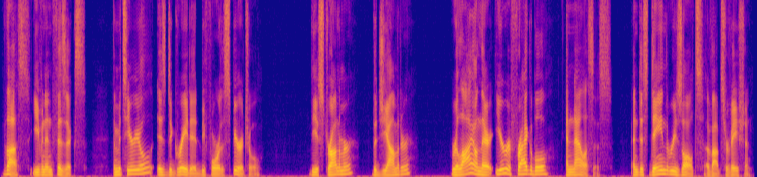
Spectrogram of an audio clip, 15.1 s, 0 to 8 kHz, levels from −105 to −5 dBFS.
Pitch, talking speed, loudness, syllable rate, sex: 130 Hz, 105 wpm, -21 LUFS, 4.6 syllables/s, male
